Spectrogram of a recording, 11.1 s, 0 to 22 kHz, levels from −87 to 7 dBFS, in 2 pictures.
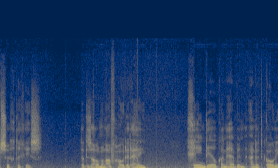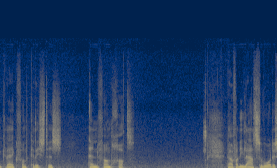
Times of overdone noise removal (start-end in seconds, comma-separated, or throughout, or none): none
